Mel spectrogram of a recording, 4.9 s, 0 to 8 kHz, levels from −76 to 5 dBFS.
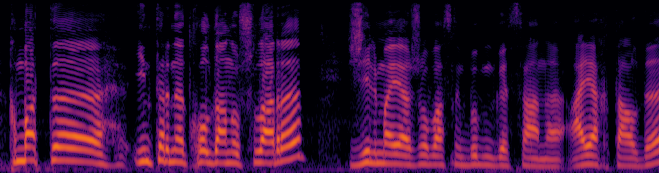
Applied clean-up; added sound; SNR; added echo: none; none; none; none.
